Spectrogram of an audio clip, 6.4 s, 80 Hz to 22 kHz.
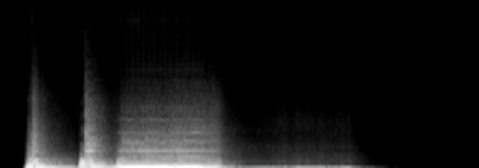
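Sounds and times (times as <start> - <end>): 
short truck horn honk: 0.3 - 3.6
truck engine roaring: 0.3 - 5.5.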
